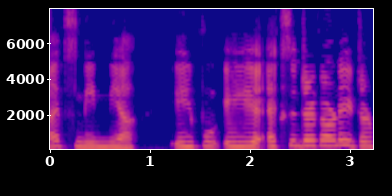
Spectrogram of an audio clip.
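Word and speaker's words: niña: হয়ে যায় আচ্ছা যাই হোক ওদের অ্যালফাবেট এইটার প্রোনাউন্সিয়েশন হচ্ছে এম ইয়ে যেমন হচ্ছে এটা আমি আগেও বলেছিলাম যেমন ওদের একটা ওয়ার্ড হচ্ছে নিন্নিয়া এটার কিন্তু হচ্ছে নিন্নিয়া হয়ে গেছে নট নি না ইটস নিন্নিয়া এই এক্সেন্টের কারণে এটার প্রোনাউন্সিয়েশন নিয়া হয়ে গেছে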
